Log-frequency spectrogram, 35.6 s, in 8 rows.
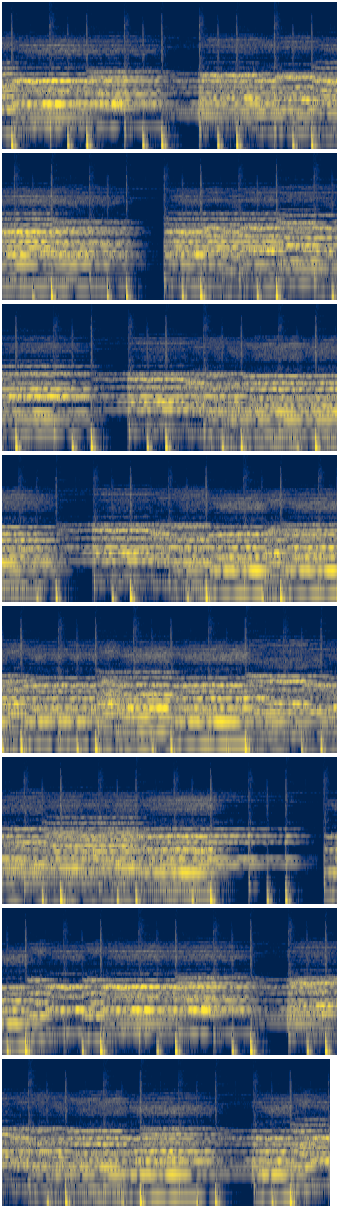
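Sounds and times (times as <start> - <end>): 
drums: 0.0 - 35.6.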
